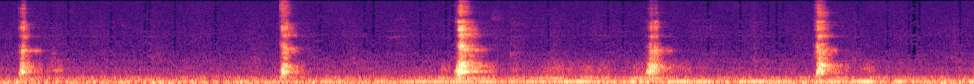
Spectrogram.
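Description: Five sharp, brief gulping hiccup sounds about every two seconds; they may be faked rather than true hiccups.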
